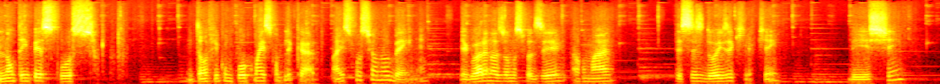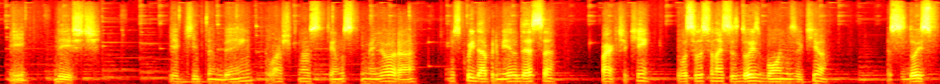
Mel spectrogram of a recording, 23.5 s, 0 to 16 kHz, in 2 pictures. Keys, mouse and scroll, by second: 5.5-9.5 drag, 8.6 ctrl+z, 9.5-13.7 alt+drag, 13.7-17.1 drag, 13.7-17.1 right drag, 17.1-20.1 right drag, 17.1 scroll down 1, 19.2 click, 19.7-20.1 scroll up 1, 20.1 click, 20.8-23.5 drag.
